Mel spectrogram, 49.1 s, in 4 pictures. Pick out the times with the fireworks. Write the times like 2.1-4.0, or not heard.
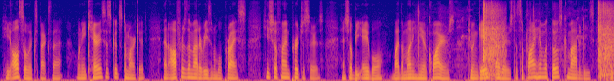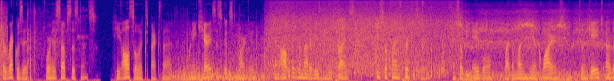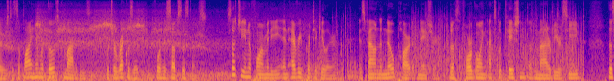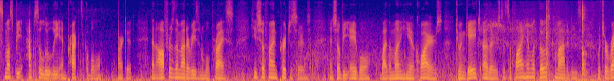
8.3-13.8.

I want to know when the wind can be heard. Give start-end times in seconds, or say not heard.
15.4-49.0.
